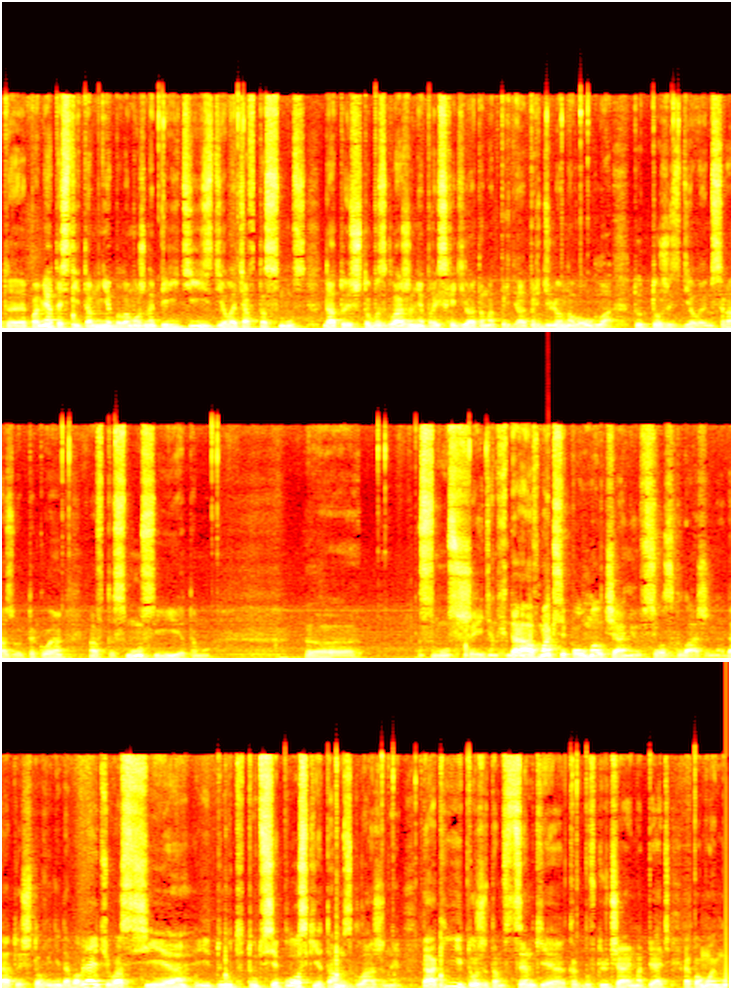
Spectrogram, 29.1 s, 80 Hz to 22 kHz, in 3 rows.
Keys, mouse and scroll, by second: 2.2-5.6 drag, 6.1-7.5 middle drag, 9.0 click, 9.0-14.8 right drag, 11.3-14.5 drag, 16.0 click, 16.2 middle click, 25.8 g.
